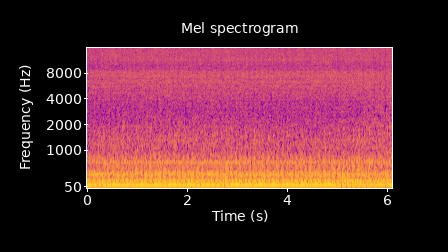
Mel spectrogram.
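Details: S-10 with freshly swapped engine, no radiator or alternator yet, steady loud idle with a slightly uneven lumpy beat, no clear knock; still needs tuning, timing not set because the timing light isn't working.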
